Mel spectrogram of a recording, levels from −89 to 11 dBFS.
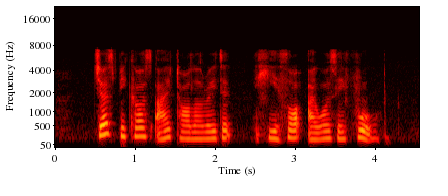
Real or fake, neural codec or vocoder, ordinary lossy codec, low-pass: real; none; AAC, 32 kbps; 7.2 kHz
